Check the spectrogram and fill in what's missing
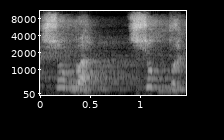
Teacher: Kalau subhanallah itu pasti bibir bergerak karena ada huruf ba. Ba itu kan huruf bilabial.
